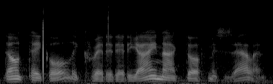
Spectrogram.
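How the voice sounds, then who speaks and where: A man's voice: sits low, animated, fast, a bit bright. An actor playing a vain, boastful American henchman who sneers and gloats in a radio crime drama. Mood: gloating. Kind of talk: old-time radio crime drama acting. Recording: noisy, clicking old radio recording.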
